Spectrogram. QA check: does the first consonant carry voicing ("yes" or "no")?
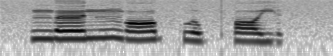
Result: yes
